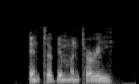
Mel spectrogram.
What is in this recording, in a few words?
"integumentary", English; adjectives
